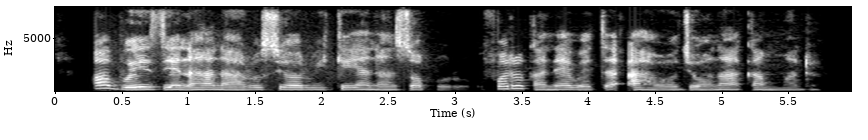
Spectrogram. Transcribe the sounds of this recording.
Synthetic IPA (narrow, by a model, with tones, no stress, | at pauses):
ɔ˦bʊ˨e˦zi˦e˦na˨ɦa˦na˨a˨ɾʊ˦sɪ˦ɔ˦ɾʊ˦i˦ke˦ja˦na˨n̩˦sɔ˦pʊ˨ɾʊ˨ʊ˨fɔ˦dʊ˦ka˨ne˦we˨te˦ʔa˦ɦʊ˨ɔ˦d͡ʒɔ˦ɔ˦na˦a˦ka˦m̩˦ma˦dʊ˦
